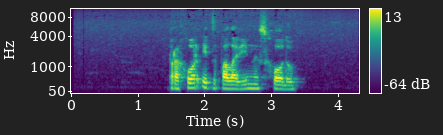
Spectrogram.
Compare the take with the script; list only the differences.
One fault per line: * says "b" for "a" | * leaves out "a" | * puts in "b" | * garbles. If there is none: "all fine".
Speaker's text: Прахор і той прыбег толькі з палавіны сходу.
* leaves out "той прыбег толькі"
